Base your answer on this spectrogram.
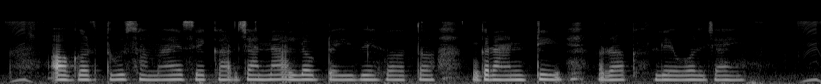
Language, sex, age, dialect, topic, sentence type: Bhojpuri, female, <18, Southern / Standard, banking, statement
